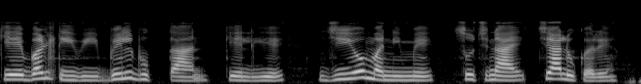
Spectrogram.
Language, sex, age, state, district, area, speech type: Hindi, female, 45-60, Uttar Pradesh, Sonbhadra, rural, read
